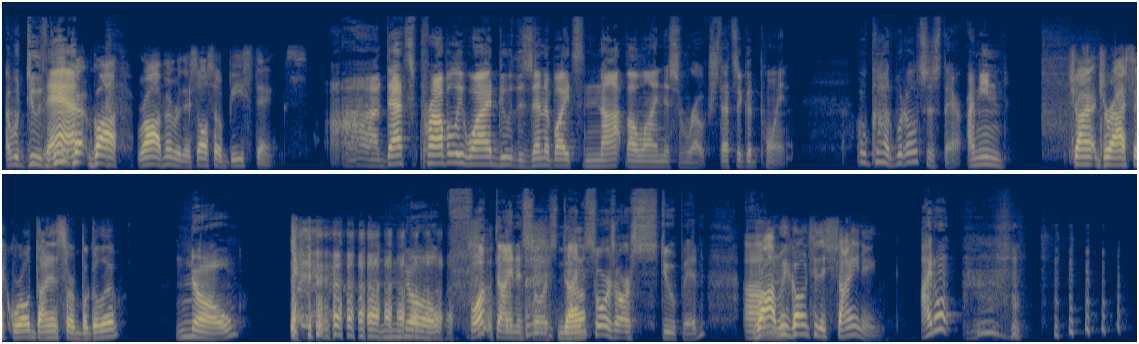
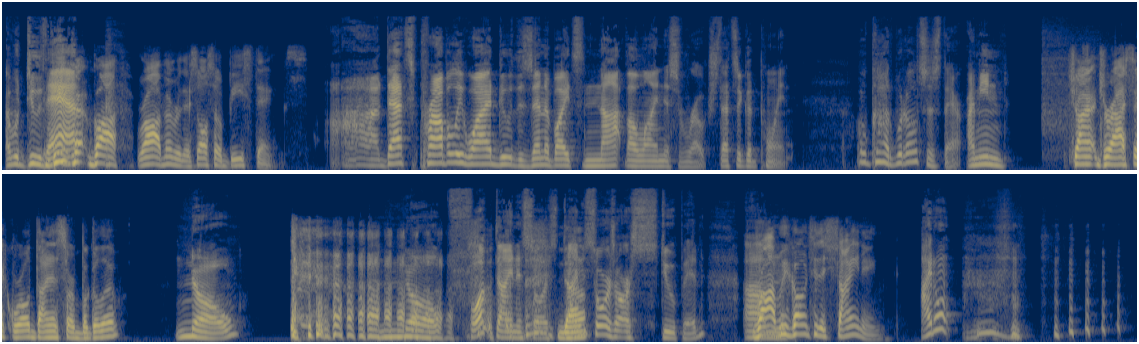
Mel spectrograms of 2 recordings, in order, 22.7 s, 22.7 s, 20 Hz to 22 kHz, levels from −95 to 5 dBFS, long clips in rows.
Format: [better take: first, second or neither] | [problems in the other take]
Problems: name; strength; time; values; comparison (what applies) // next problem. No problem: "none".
second | thin; somewhat; fading below 500 Hz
